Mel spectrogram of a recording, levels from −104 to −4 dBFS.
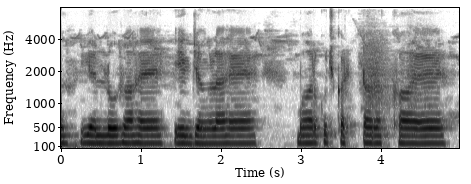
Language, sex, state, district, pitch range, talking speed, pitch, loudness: Hindi, male, Uttar Pradesh, Shamli, 155-160 Hz, 130 wpm, 160 Hz, -16 LUFS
